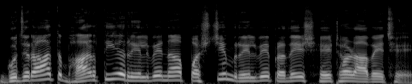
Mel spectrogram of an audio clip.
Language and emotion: Gujarati, neutral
